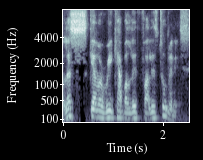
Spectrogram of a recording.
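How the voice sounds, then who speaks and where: With a bright, sharp tone, a man talks at a fairly quick pace with ordinary pitch variation. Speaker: radio host. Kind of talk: radio interview.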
